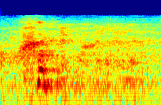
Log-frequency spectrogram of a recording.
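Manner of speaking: breathy, quiet little laugh; soft laugh. Real, not acted. Still laughing softly at the mangled word, amused. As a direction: let out a small, self-amused laugh. Laughing at her own mispronunciation.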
